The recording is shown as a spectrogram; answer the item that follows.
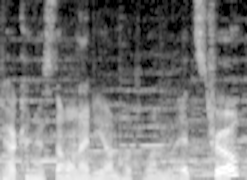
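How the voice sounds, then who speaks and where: A woman's voice: a bass voice, animated, fast talker. A woman doing casual gameplay commentary as a streamer, reacting to game dialogue. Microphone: studio condenser microphone. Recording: game music behind the voice.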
